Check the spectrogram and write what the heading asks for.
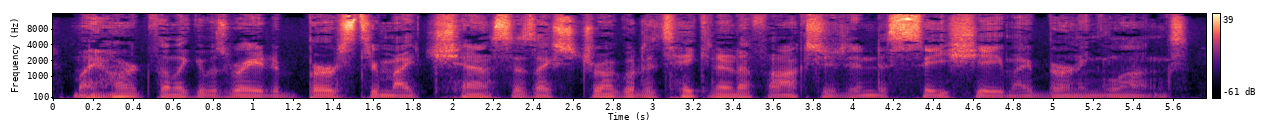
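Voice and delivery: plain reading voice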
